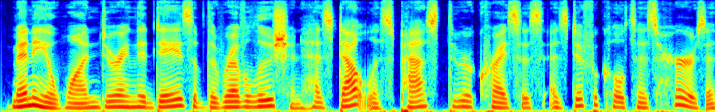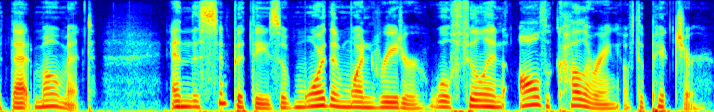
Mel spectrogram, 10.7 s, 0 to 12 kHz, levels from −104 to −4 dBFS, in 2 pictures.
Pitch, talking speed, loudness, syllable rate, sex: 165 Hz, 220 wpm, -20 LUFS, 6.0 syllables/s, female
